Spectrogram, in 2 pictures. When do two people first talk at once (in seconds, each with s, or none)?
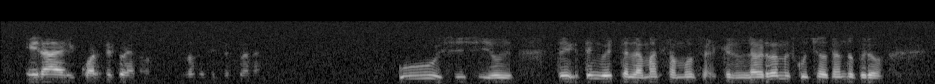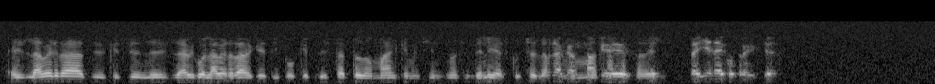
14.8 s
